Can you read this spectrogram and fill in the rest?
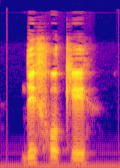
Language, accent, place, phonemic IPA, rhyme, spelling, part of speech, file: French, France, Lyon, /de.fʁɔ.ke/, -e, défroquer, verb, LL-Q150 (fra)-défroquer.wav
- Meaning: to defrock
